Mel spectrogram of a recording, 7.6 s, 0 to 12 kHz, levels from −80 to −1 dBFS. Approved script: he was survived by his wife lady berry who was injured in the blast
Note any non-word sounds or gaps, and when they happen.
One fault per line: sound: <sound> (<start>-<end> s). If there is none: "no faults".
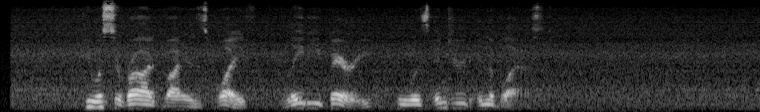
no faults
